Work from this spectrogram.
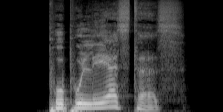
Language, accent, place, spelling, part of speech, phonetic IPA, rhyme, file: German, Germany, Berlin, populärstes, adjective, [popuˈlɛːɐ̯stəs], -ɛːɐ̯stəs, De-populärstes.ogg
- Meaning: strong/mixed nominative/accusative neuter singular superlative degree of populär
